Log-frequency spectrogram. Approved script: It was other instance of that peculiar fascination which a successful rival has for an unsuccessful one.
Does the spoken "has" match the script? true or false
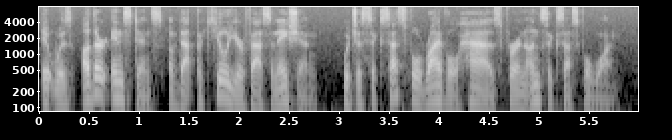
true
